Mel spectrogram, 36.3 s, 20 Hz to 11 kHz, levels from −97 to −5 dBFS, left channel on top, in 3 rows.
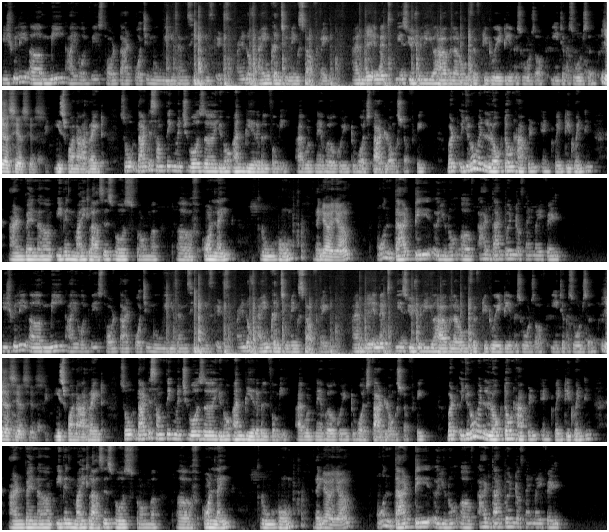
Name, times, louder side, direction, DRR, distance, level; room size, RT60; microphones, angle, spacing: voice 1, 0.0-4.4 4.7-6.5 7.0-11.8 13.1-14.0 14.5-20.5 21.0-23.9 24.3-27.3 27.7-28.7 29.4-30.0 30.4-30.6 31.7-35.3, equal, 30° right, -5 dB, 0.6 m, -29 dB
Walk footsteps, 3.3-9.7, equal, ahead, 0.8 m, -35 dB
voice 2, 7.3-7.6 11.2-11.4 12.0-12.9 29.2-29.3 30.2-30.3 30.6-31.2, left 5 dB, 70° left, 4 dB, 0.3 m, -29 dB
2.5 x 2.0 x 2.5 m, 0.33 s
head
